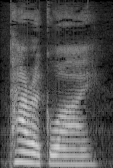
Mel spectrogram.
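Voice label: "paraguay", British English; gcompris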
